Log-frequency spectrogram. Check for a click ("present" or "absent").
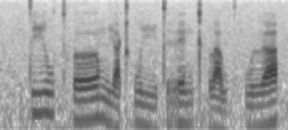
absent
